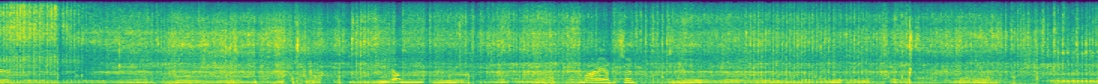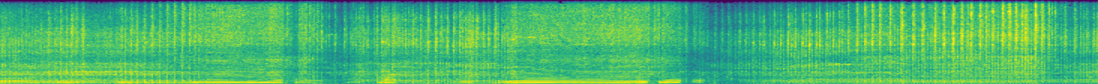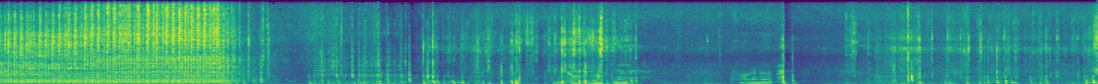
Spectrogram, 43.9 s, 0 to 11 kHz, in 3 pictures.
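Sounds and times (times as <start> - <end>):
dirt bike engine revving: 0.0 - 32.9.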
